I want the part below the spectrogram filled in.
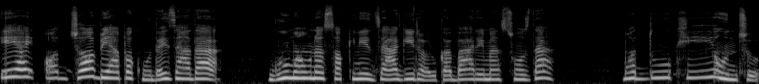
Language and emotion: Nepali, sad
